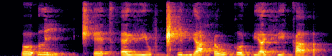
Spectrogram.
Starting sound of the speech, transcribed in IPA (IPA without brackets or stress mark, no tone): ɤ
